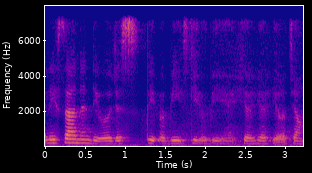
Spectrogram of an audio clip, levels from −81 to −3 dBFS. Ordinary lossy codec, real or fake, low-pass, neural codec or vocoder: none; fake; 7.2 kHz; codec, 24 kHz, 0.5 kbps, DualCodec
